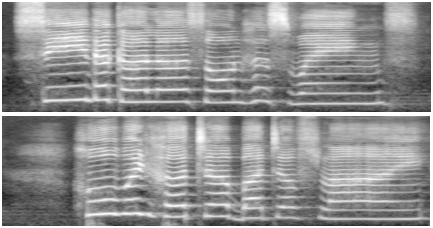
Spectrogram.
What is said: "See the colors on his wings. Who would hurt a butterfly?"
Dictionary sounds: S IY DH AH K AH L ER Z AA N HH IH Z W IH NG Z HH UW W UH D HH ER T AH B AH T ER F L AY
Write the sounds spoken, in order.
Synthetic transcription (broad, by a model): S IY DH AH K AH L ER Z AA N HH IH S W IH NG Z HH UW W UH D HH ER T AH B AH T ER F L AY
